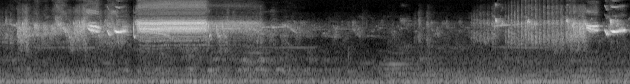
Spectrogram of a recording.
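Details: Village sparrow near the nest giving quick chirps followed by a second-long harsh buzzy rattle, a quiet pause, then renewed fast twittering chirps.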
